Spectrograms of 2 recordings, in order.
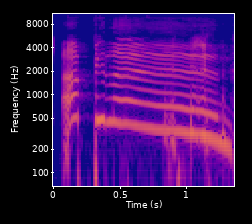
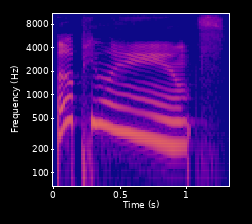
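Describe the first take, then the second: First: "Opulence" drawn out slowly, voice changed; slow dramatic quote. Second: "Opulence" drawn out slowly, falling; slow dramatic quote. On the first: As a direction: intone "Opulence" slowly with a put-on voice. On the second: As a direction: intone "Opulence" slowly and grandly. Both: Retold or imitated.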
